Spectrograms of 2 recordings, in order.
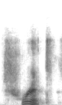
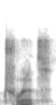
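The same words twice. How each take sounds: First: Trent rising sharply at the end; question-mark Trent. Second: Said in the usual way. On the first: Shown as a demonstration. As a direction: make Trent sound like a question. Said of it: "have to pronounce it Trent". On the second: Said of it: "still got the question mark".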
